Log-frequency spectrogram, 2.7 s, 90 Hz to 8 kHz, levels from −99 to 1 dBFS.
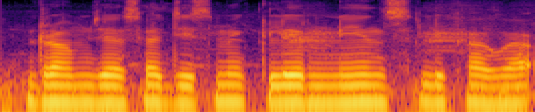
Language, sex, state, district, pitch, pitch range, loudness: Hindi, female, Jharkhand, Garhwa, 130 Hz, 130-135 Hz, -13 LUFS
